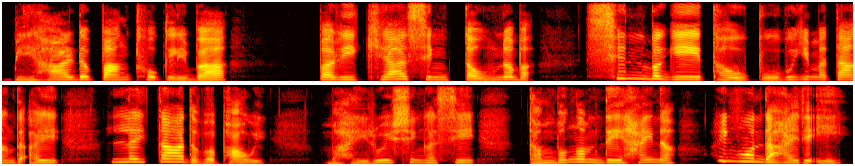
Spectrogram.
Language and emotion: Manipuri, fearful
